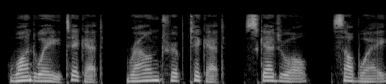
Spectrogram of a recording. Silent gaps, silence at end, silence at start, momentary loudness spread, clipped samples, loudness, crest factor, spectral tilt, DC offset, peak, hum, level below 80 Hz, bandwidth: none; 0 s; 0.1 s; 8 LU; under 0.1%; -24 LUFS; 18 dB; -4 dB/octave; under 0.1%; -6 dBFS; none; -58 dBFS; 11.5 kHz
